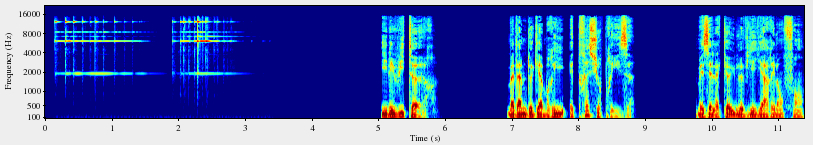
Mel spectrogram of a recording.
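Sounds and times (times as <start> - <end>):
doorbell ringing: 0.1 - 3.2
speech: 5.0 - 5.9, 6.9 - 8.9, 9.8 - 11.3.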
